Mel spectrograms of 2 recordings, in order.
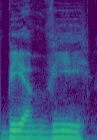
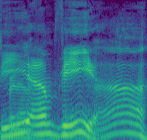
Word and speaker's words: BMW: W in German is V, so it's BMV is what it's supposed to be.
